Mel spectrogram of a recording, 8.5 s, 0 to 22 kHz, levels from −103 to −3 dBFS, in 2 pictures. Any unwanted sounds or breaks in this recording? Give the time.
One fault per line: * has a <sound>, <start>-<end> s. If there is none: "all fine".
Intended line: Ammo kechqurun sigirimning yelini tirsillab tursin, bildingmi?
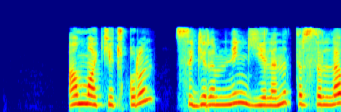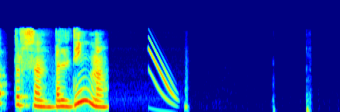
* has a chirp, 6.1-6.5 s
